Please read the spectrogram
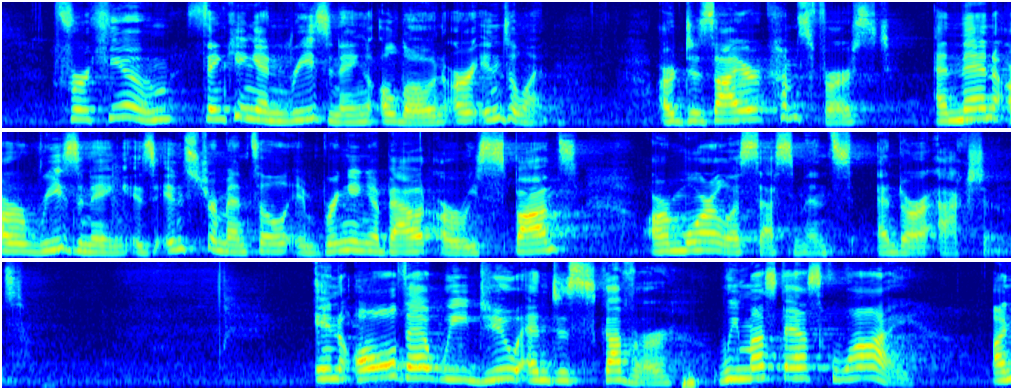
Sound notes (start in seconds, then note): none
